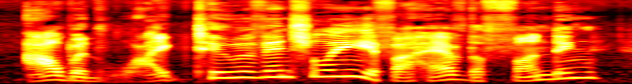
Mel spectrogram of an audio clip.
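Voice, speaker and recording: This man speaks with an Appalachian accent and ordinary pitch variation. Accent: Appalachian Southern US. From Virginia (Tazewell, Appalachian coal country). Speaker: model railroad hobbyist vlogger. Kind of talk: casual vlog chat. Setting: home storage room with model layout. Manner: loud; halting, many fillers and restarts.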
